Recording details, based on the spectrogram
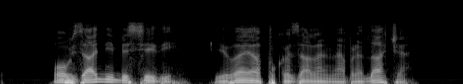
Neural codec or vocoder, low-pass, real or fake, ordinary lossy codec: none; 7.2 kHz; real; Opus, 64 kbps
